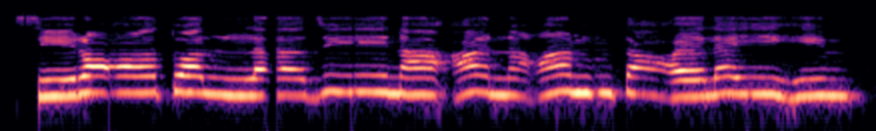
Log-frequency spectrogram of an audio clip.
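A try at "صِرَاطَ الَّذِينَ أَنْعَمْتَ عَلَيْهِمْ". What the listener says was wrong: এই রিটা জিমের মতো হয়ে যাচ্ছে, জিব্বার আগে উপরে দুই দাঁতের আগে লাগানো রিনা, সিরাতাল্লাযীনা।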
